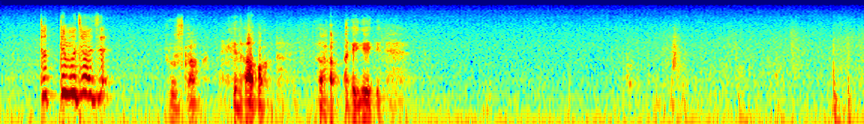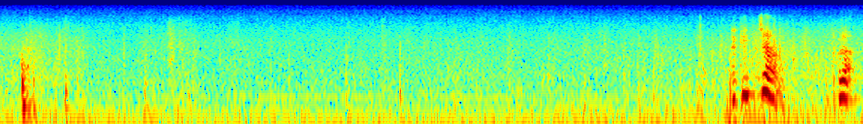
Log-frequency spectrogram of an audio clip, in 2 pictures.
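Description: A young woman speaks.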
